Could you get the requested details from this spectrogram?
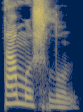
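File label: "тамышлун", Komi, female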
